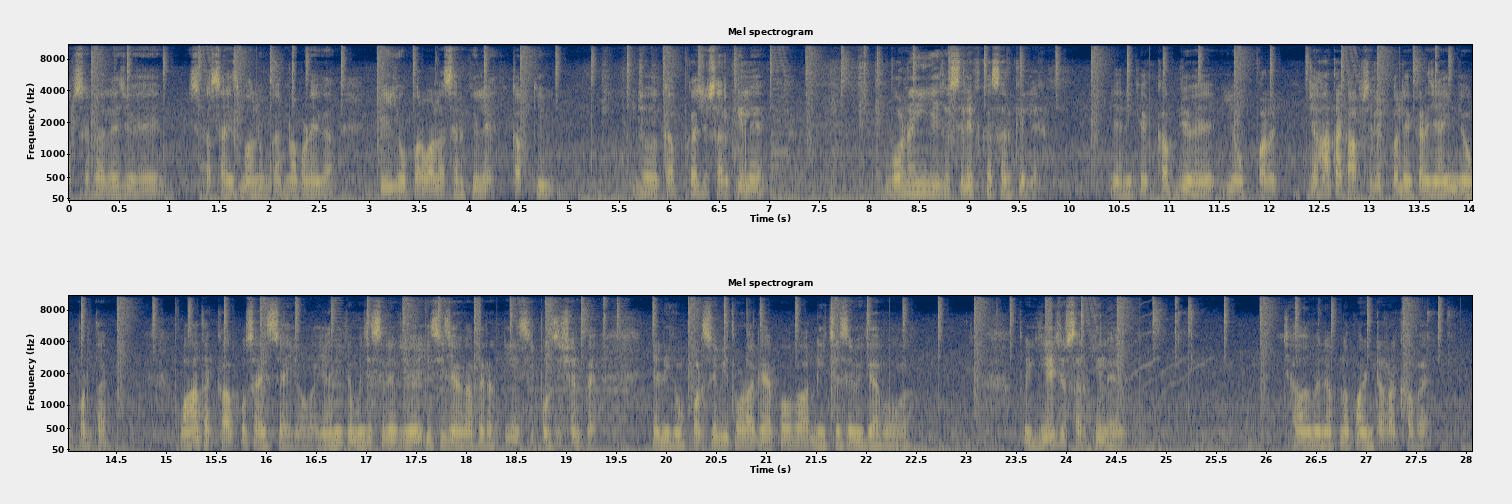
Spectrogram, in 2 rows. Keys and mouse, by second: 25.1 click.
